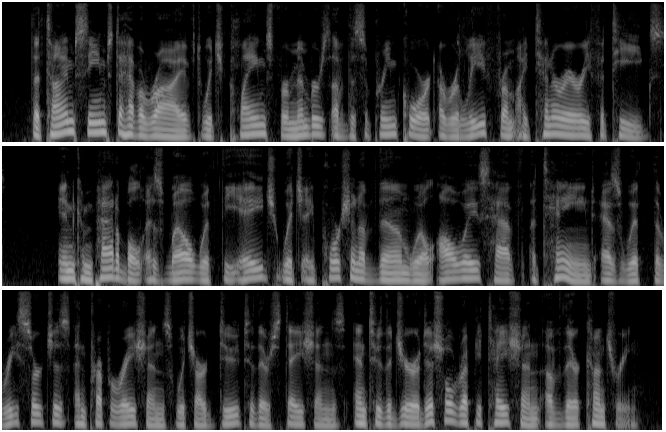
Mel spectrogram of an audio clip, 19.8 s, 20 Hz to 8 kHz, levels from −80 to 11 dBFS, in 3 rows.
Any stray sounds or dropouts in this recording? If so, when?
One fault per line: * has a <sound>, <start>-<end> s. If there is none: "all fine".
all fine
